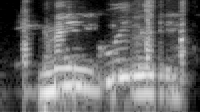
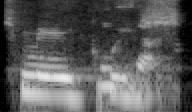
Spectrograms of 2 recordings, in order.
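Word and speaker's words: 玫瑰: Rose en chinois, c'est meigui, c'est ça? Comment vous prononcez? Meigui. Meigui.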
